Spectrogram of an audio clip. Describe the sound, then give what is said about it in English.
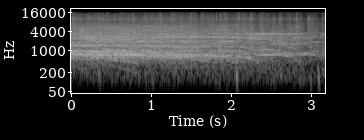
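A live audience at the Doug Fir in Portland, Oregon cheers, whoops and claps at the opening of a comedy show. The crowd noise is loud and sustained, easing slightly toward the end. “Welcome to All Fantasy Everything, live in Portland, Oregon at the Doug Fir. Make some noise, everybody.”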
